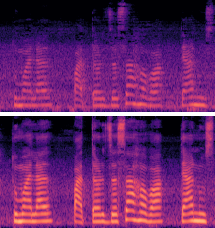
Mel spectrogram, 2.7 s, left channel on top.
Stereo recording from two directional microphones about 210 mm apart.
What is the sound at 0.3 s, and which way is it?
A woman's voice, 55° right (ahead or behind).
